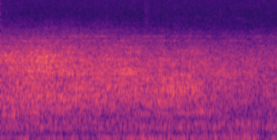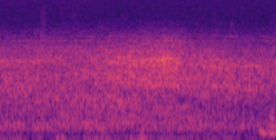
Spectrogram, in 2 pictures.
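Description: A departing Emirates jet airliner roars on the runway, a loud, broad, sustained engine rush holding steady for several seconds with no talking.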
